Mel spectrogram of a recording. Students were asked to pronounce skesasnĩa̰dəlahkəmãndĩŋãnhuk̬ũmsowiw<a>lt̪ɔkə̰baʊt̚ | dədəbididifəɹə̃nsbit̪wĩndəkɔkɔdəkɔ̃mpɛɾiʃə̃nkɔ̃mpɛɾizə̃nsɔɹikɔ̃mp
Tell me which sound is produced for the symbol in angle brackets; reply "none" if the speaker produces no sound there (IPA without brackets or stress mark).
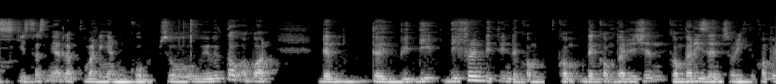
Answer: i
